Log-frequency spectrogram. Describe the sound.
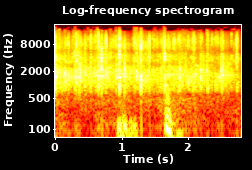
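Audience applause welcoming a guest speaker: steady, dense clapping from a crowd that holds fairly even for the whole stretch.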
